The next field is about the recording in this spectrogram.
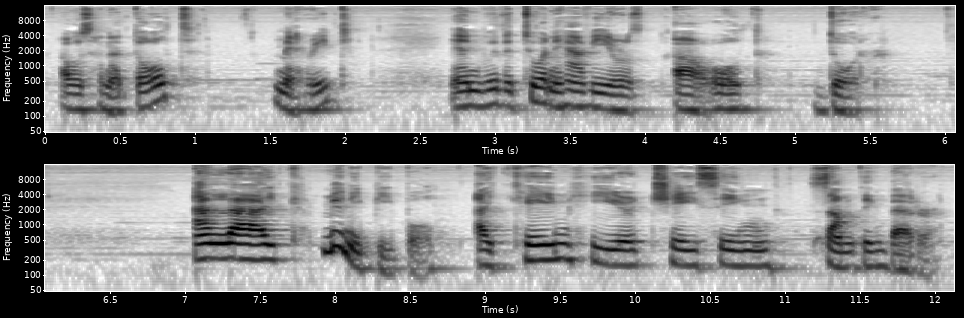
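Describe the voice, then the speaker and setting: Podcast host: woman in her sixties or older, Argentine Spanish accent, very low voice, unhurried delivery. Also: mellow. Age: 60s or older. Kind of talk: personal motivational monologue.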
